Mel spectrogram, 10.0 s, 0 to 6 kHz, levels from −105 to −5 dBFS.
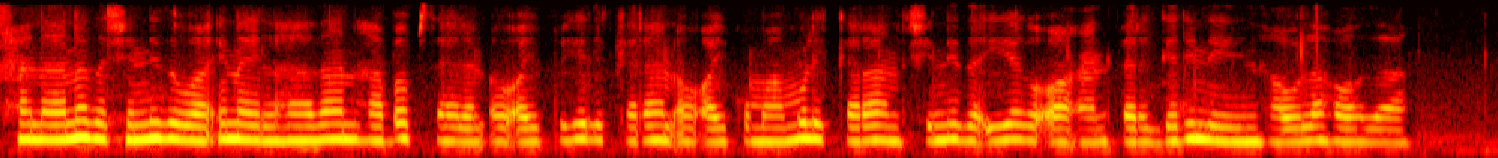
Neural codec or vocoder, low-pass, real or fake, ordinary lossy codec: none; 5.4 kHz; real; none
